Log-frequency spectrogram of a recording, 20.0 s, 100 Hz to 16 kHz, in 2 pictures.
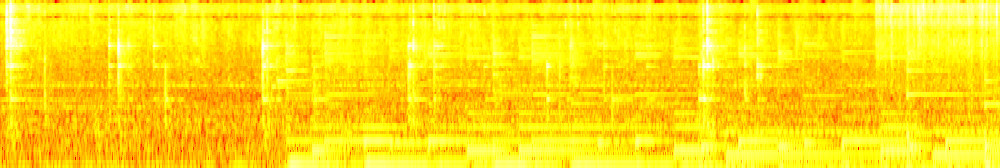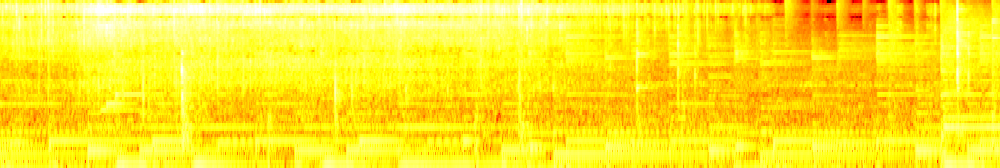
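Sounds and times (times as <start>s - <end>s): chicken sizzling in oil: 0.0s - 17.7s
utensil tapping pan: 2.6s - 18.0s.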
